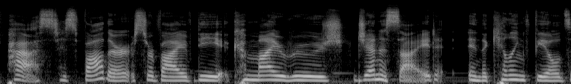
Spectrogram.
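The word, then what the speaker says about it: Khmer Rouge: Now, it is pronounced Kamay Rouge, and I know that for certain because my nonprofit partnered with a woman that has her own organization in Cambodia, and she knows the language of Kamaya, and she said that's how it's pronounced, and everyone says Camar, and she's like, they all say it wrong.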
